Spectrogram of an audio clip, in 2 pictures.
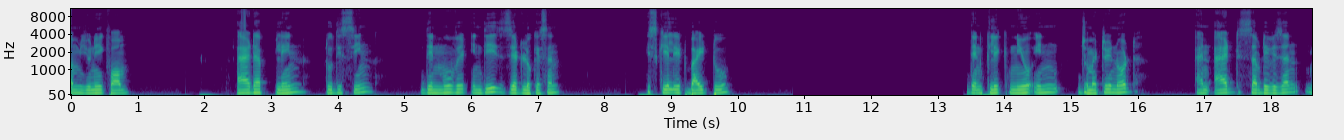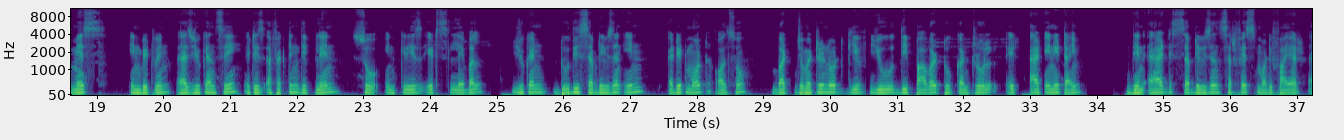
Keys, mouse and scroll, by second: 6.2 click, 7.0-9.6 scroll down 2, 9.6 click, 10.4 scroll down 2, 10.7 middle click, 11.6 KP_1, 12.2 middle click, 15.0-18.6 drag, 19.8 middle click, 20.6-21.9 drag, 21.9 m, 22.6 m, 23.7-26.0 drag, 26.0 scroll up 3, 26.2-28.1 middle drag, 28.1-35.9 drag, 35.9-36.2 scroll down 1, 36.2-36.8 scroll up 1, 36.8-37.2 scroll up 1.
